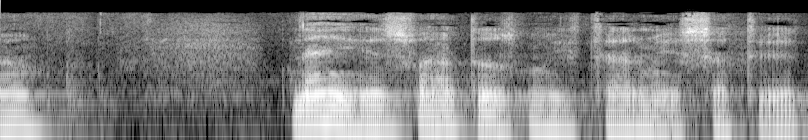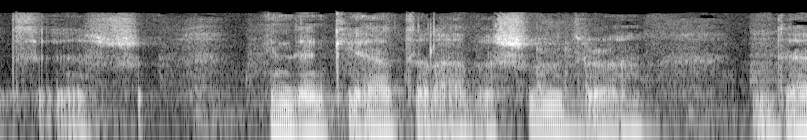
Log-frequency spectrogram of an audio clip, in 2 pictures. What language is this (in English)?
Hungarian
